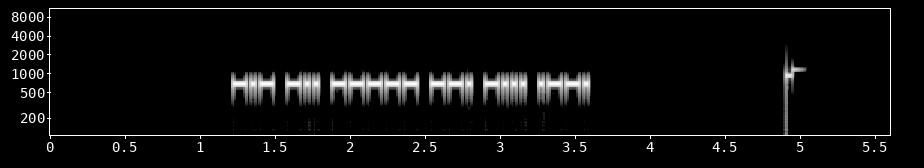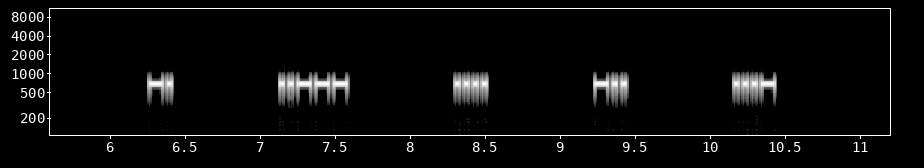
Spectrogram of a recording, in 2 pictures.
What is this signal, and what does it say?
Morse code, heard as a keyed tone, about 42 wpm, spaced as for 19 wpm, 700 Hz. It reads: KD0GBP N2HDV
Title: USA Call Signs - 8x Character Spacing - 40wpm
